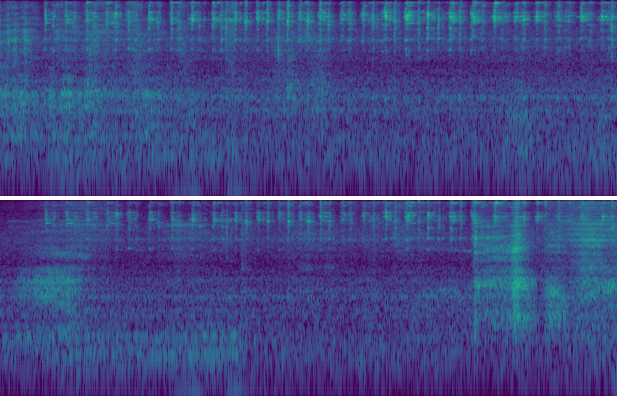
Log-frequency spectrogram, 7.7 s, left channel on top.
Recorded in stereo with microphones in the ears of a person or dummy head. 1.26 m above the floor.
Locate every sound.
0.6 s keys jangling: 85° left, 5.5 m; by 7.7 s 45° left (ahead or behind), 5.5 m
